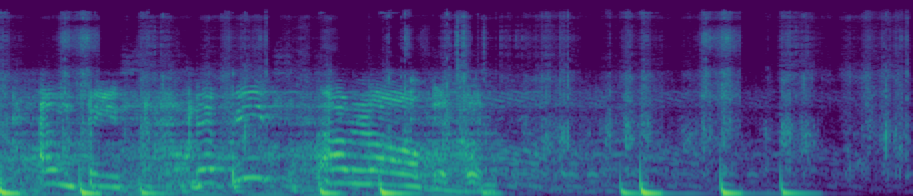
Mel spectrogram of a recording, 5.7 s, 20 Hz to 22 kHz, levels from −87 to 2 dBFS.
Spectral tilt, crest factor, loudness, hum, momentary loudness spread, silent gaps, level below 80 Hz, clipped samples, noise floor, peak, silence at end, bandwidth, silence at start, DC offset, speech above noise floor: -5.5 dB/octave; 18 dB; -28 LUFS; none; 18 LU; none; -44 dBFS; under 0.1%; -47 dBFS; -10 dBFS; 0.05 s; 18 kHz; 0 s; under 0.1%; 20 dB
